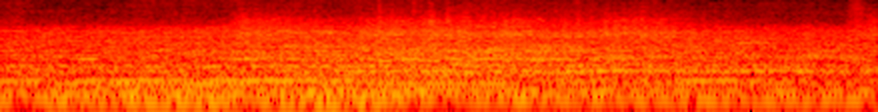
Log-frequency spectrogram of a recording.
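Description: A steady, low droning hum made of several held low pitches over a soft hiss.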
